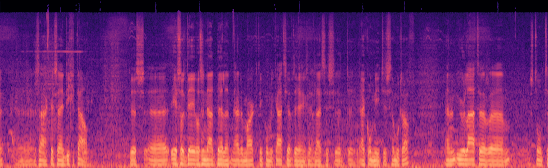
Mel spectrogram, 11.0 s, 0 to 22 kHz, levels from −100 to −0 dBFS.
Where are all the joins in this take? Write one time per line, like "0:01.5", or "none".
0:04.5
